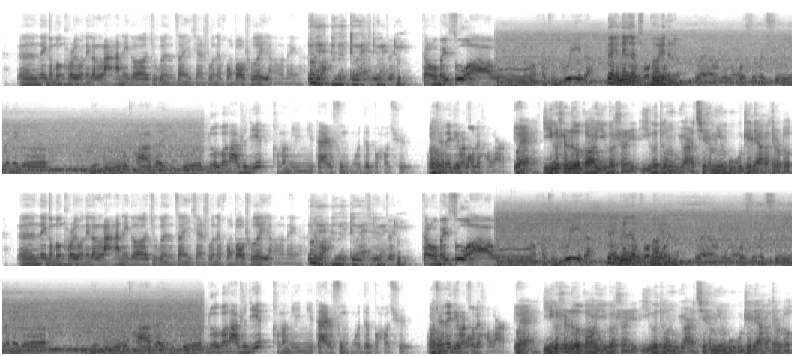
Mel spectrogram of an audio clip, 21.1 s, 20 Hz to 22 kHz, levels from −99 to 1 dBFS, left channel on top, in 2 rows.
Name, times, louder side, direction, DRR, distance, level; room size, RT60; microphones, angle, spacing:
voice 1, 0.2-4.4 4.8-5.3 5.6-7.9 8.3-8.9 9.2-11.2 11.6-17.2, right 1 dB, 25° right, 1.1 m, -30 dB
voice 2, 4.1-5.3 6.9-7.1 8.1-9.1 16.2-16.9 17.4-21.0, left 1 dB, 75° left, 1.8 m, -25 dB
sound 1, 6.6-13.2, right 3 dB, 45° right, 0.7 m, -32 dB
15.0 x 9.3 x 6.2 m
head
